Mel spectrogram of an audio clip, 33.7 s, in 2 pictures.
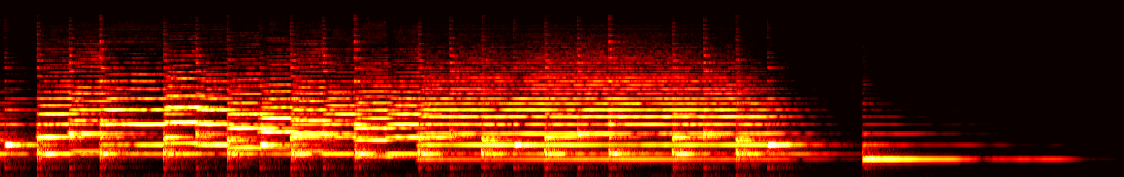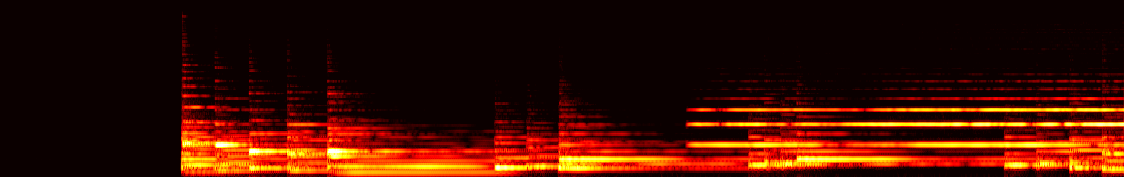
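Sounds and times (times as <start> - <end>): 
trumpet: 0.0 - 12.6, 27.2 - 33.7
harp: 0.0 - 16.0, 19.6 - 33.7.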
